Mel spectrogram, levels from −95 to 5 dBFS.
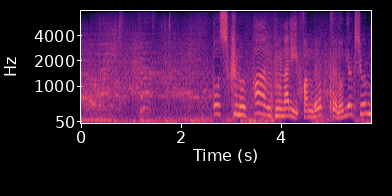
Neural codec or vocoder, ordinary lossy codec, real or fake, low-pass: codec, 16 kHz, 0.5 kbps, X-Codec, HuBERT features, trained on general audio; none; fake; none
